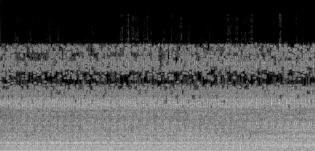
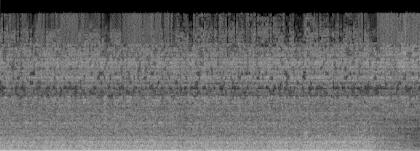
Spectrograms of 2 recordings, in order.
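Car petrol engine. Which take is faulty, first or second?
second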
